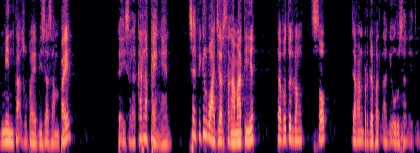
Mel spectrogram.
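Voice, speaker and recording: A male pastor preaching a sermon in an animated, emphatic way, with sudden rises for emphasis. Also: medium pitch, husky, dry recording, clean studio sound.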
